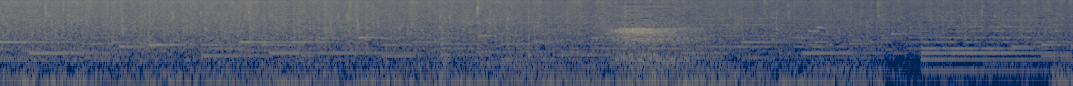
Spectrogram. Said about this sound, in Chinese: 你看，前面的地上，雨滴在积水的小坑里映出了我们的影子，还是挨在一起的。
